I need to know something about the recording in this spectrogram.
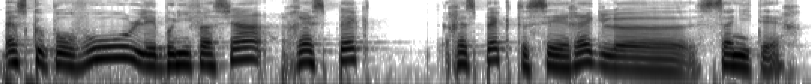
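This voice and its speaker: A man's voice: a little high, expressive, a little slow, mellow. A man acting as interviewer, putting questions to a guest.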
